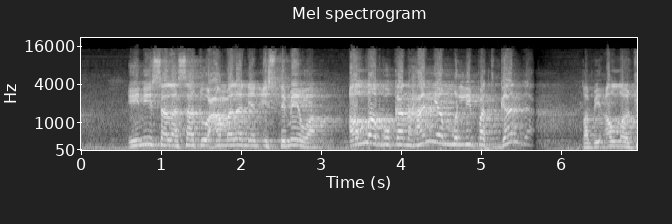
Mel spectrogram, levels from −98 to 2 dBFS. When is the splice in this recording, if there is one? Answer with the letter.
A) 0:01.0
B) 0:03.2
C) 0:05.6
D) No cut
C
